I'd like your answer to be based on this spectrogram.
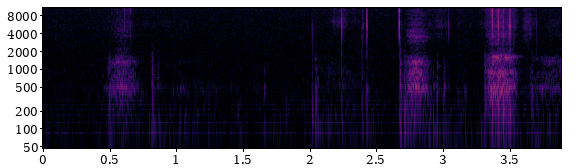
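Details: Second part of a sneezing fit, in bed recovering after an earlier fit of about 19 sneezes that followed a shower and shampoo use: several short, muffled bursts with sharp hissing onsets; stifled sneezes.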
